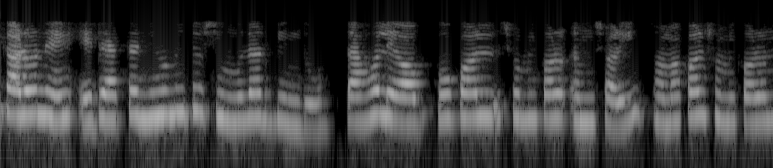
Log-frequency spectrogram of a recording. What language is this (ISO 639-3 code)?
ben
